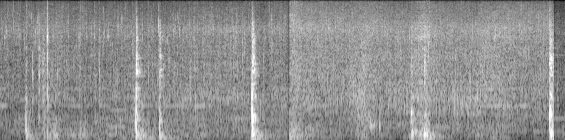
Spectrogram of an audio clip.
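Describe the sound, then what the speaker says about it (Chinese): Sheep offal stir-fried in a hot pot with dried chillies, a steady sizzle broken by several sharp scraping strokes of the spatula, close and loud, with no talking. "翻炒一会儿"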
